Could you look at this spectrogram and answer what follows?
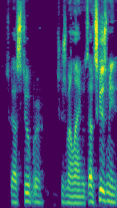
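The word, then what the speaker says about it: Stuber: And this is where I have to give out a shout out to Ted Sranos, Scott Tuper, Scott Stuper, excuse my language. Excuse me. Been mispronouncing your name.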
